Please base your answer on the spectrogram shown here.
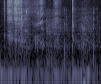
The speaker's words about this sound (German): Dann will ich esse jetzt noch eine Manna-Waffel. Gut, mit Zitrone, ne?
